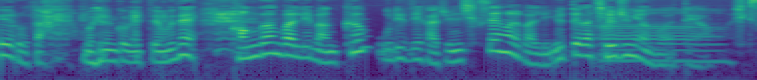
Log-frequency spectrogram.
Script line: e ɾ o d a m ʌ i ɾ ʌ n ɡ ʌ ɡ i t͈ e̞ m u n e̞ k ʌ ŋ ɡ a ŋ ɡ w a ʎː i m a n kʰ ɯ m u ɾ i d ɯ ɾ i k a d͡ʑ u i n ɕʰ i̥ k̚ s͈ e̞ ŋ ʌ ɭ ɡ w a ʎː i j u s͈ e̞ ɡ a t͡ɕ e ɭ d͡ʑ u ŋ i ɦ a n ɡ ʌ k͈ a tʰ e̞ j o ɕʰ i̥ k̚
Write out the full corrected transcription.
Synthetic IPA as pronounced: e ɾ o d a m ʌ i ɾ ʌ n ɡ ʌ ɡ i t͈ e̞ m u n e̞ k ʌ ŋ ɡ a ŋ ɡ w a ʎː i m a n kʰ ɯ m u ɾ i d ɯ ɾ i k a d͡ʑ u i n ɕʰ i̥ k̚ s͈ e̞ ŋ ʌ ɭ ɡ w a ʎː i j u t͈ e̞ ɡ a t͡ɕ e ɭ d͡ʑ u ŋ i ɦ a n ɡ ʌ k͈ a tʰ e̞ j o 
